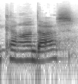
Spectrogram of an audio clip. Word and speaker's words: Caran d'Ache: I know in French it would be Caran d'Ache, but I think uh many of you wouldn't understand me if I said that.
